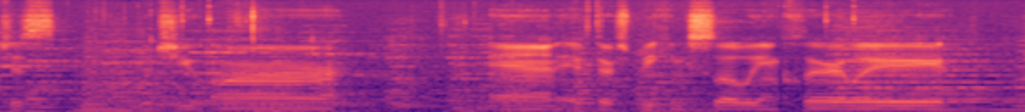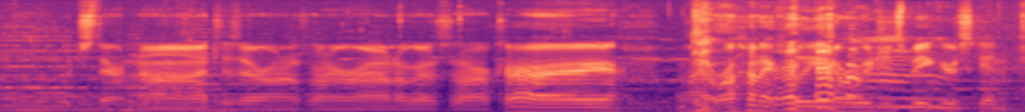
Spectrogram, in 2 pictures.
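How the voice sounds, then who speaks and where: A man's voice: fairly low pitch, steady tone, moderate pace, loud music behind the voice. A man hosting a let's play, reading the game text aloud with his own asides and chuckles.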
